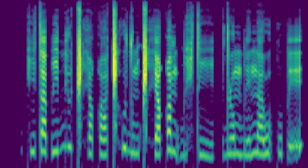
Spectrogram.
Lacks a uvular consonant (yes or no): no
